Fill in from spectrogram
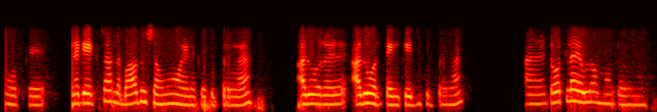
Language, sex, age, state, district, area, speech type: Tamil, female, 18-30, Tamil Nadu, Chennai, urban, conversation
